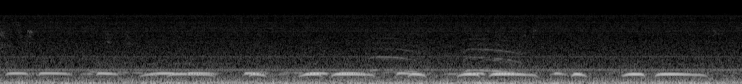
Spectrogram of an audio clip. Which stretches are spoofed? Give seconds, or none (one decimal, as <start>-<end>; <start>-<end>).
none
